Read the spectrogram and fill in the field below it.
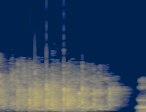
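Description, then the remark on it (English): A burst of applause from a crowd, a dense crackle of many hands clapping that holds steady, then tapers off into silence before a man's voice starts speaking. “slightly radical applause there.”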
